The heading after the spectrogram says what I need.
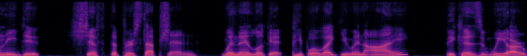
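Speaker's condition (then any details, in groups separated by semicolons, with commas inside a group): Cerebral palsy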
